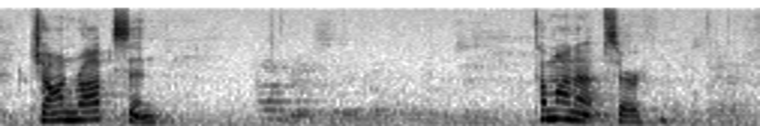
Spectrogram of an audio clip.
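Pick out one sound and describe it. A woman speaks in short phrases through a microphone.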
